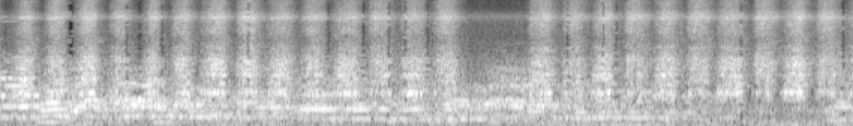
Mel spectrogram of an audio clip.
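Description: Hand saw cutting through a wooden fence plank in quick, even strokes, about five a second, with a short pause about three seconds in.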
